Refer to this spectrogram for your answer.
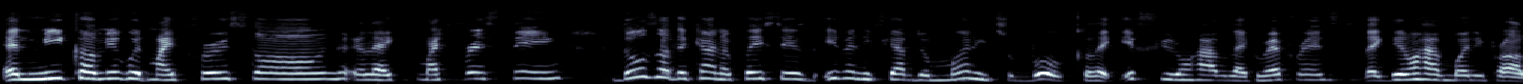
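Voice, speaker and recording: A high-pitched woman with a French accent, moderate pace, ordinary pitch variation and hardly any pauses. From Canada, Haitian family, Montreal area. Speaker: singer and cosmetics business owner. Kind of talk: interview.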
